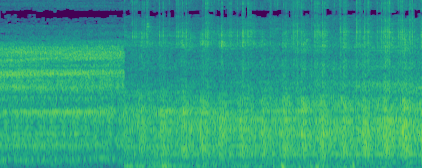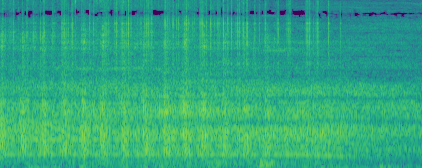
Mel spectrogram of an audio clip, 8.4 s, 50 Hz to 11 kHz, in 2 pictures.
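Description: A radio-controlled Cat 963B model track loader working: small motors and hydraulic pump whirring with a fast, busy metallic rattle from its tracks and gears. About a second in, a steady high whine gives way to this rattle.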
